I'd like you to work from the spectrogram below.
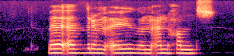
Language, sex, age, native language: Icelandic, female, 10, Icelandic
